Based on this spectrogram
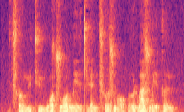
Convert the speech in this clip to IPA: t͡sʰ ɤ˥˩ m y˥ t̪ʰ y˨˩ m w ɔ˥˧ t͡s w ɔ˥˩ l w e˧˥ ɪ̯ t̪ʰ ɥ ɛ˧˥ n t͡sʰ ɤ˥ s w ɔ˥˩ | ɤ˨˩ ɻ w ä˥˩ s w e˨˩ ɪ̯ k ə˥˩ n

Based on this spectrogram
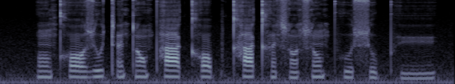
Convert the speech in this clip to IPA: õ˨ kʰ ɔ˨ z u˦ tʼ ə̃˨ t ɔ̃˦ pʰ a˦ kʰ ɔ˦˨ p kʰ a˦ kʰ ə̃˨ s ɔ̃˦ s õ˦ pʰ u˨ s u˨ pʰ y˨˦

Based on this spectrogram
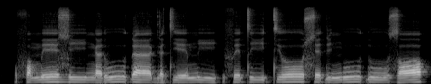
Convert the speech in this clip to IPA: f ɒ m eː ɮ iː ŋ æ ɾ uː ɗ æː ɡ æ tʲ eː m i | f e t iː tʲ oː ɬ e ɗ i ŋ uː ɗ uː z ɒ

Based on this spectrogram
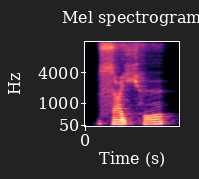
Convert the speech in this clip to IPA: s ɑ ç h ɘ

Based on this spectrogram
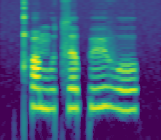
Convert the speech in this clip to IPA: qʰ u m u t͡s ə p ʉ v o

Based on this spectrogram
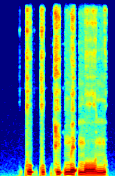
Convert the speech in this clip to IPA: k u˦˥ ʔ k u˨˩ k̚ h i˥˩ ʔ m e˥˩ ʔ m o˩˦ n

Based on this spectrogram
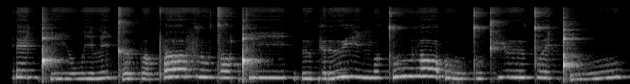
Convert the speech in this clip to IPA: ɾ e˦ ǃʼ iː˨ w i˨ l i˧ kʼ ə˨ p ʌ˨ pʼ ʌː˦ f l u˧ d ɔ˦ ǃʼ iː˦ | ʔ ɨ˨ bʲ ʌ˨ ɾ ɨː˦ j i˧ ŋ o˧ tʼ uː˦ l ɔː˦ ʔ uː˨ tʷ ə˧ kʰ j ɨː˧ tʷ e˧ ǃʼ uː˨˦

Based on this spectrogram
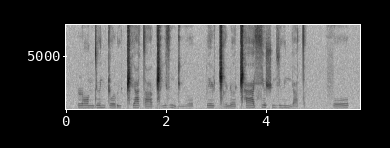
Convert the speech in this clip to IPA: ɭ ɔ˧ n d ø˥ nʲ ʈ o˧ ɽ y˧ ǁʰ e˧˥ tˤ o˩˧ ɡ͡ǁ i˧˥ z ŋ ɡ i˩ o̯ | p e˧ ɭ ɡ͡ǁ ə˧ ɳ œ˩˧ ǁʰ a˧˥ sʲ œ˥ ʃ n z y˥ nʲ ə˩˧ tˤ | f o˧˥

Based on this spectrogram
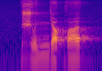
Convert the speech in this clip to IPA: ʒ u nʲ o qʷ ɐ

